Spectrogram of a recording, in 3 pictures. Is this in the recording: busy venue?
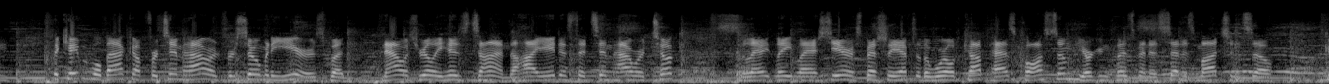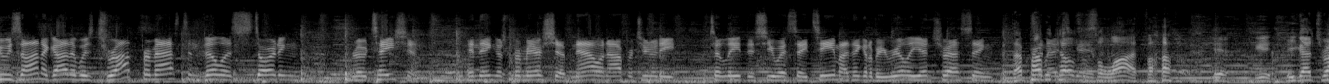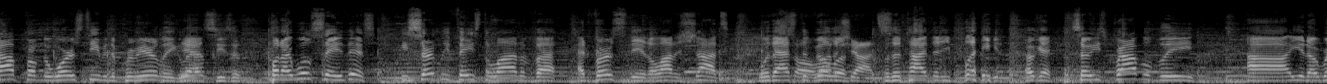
yes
